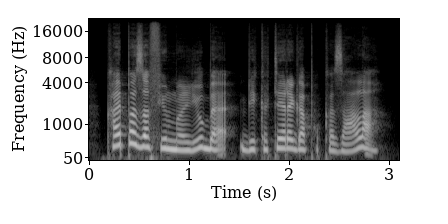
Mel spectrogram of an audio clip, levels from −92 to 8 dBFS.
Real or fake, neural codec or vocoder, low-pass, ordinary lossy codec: fake; autoencoder, 48 kHz, 32 numbers a frame, DAC-VAE, trained on Japanese speech; 19.8 kHz; none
